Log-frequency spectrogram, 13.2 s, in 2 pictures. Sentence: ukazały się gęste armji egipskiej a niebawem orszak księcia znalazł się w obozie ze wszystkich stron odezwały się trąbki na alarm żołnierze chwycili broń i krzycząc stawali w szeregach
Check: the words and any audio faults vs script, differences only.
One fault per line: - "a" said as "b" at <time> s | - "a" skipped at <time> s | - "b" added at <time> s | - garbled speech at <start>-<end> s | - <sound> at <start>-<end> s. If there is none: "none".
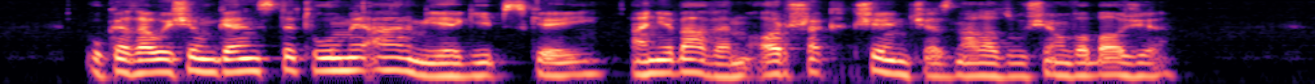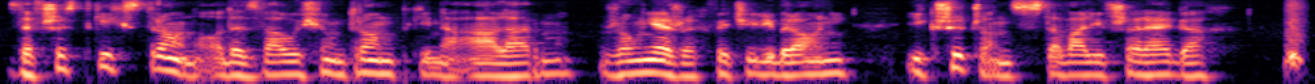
- "tłumy" added at 1.5 s
- whoosh at 13.0-13.1 s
